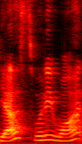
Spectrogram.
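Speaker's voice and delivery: normal talking voice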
